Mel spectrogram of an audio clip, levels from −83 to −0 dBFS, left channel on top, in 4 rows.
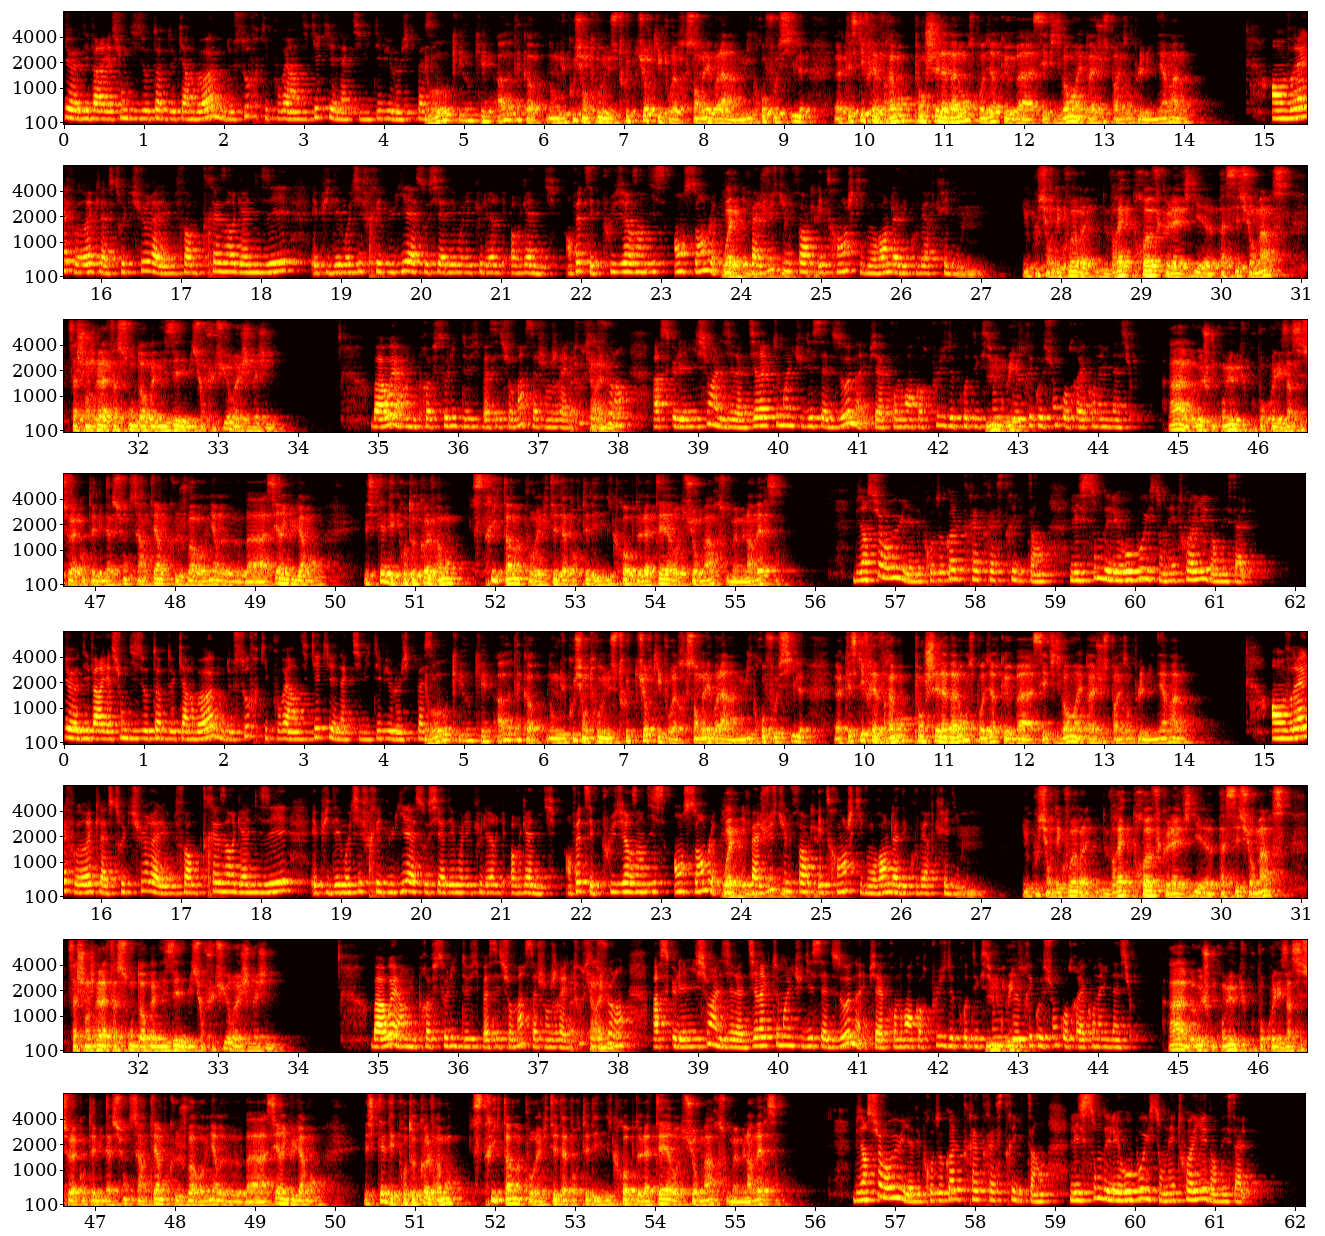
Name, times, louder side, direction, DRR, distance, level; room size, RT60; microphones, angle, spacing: voice 1, 0.0-4.6 14.8-23.7 24.0-26.8 34.6-44.4 56.5-61.5, right 2 dB, 50° right, 4 dB, 1.8 m, -25 dB
voice 2, 4.5-14.0 23.7-24.2 24.5-24.6 26.7-27.0 27.5-33.7 37.6-38.0 42.6-43.0 44.9-50.1 50.4-55.6, equal, 25° right, -1 dB, 1.9 m, -22 dB
14.5 x 7.6 x 5.0 m, 0.69 s
head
